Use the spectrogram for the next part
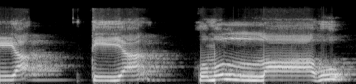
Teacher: हमजा साकिन झटके के साथ पढ़ा जाएगा।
